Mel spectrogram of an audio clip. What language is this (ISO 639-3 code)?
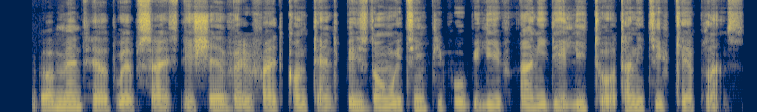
pcm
